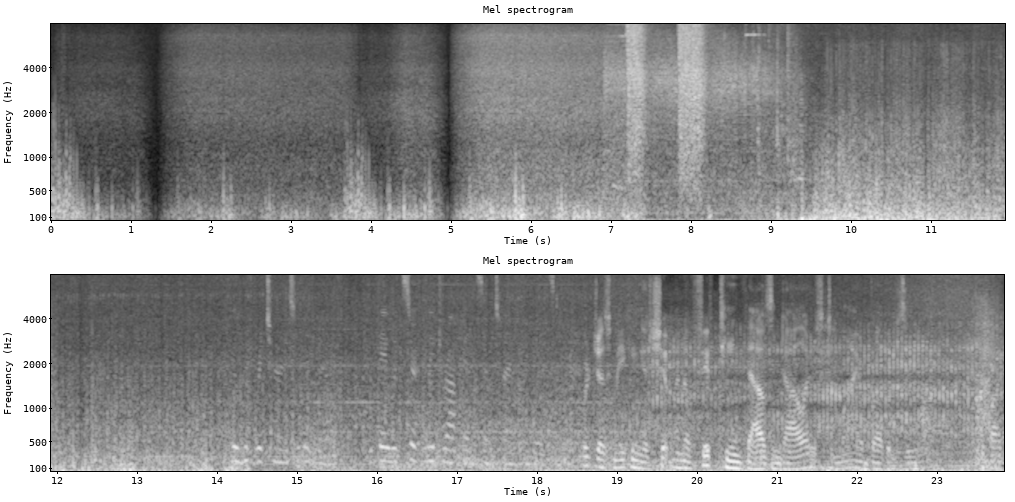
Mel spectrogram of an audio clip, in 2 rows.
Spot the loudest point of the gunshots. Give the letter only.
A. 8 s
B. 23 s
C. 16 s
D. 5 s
A.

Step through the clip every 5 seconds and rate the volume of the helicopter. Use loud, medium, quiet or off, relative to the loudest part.
off, medium, medium, loud, loud.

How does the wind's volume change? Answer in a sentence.
The volume of the wind goes up, then down.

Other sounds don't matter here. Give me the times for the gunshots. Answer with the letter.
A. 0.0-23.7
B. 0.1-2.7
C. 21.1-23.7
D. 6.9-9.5
D.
